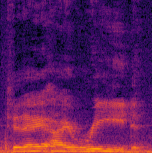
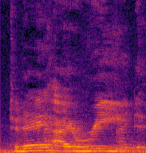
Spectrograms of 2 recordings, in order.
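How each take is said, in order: The two takes are said the same way.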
